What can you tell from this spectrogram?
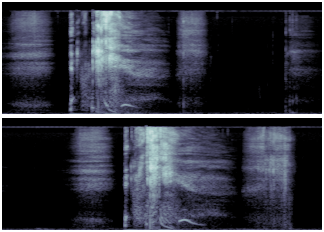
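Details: Two stifled sneezes with congested sinuses: sharp, muffled bursts held back with a closed mouth, with quick in-breaths before and after, amid a persistent tickle.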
